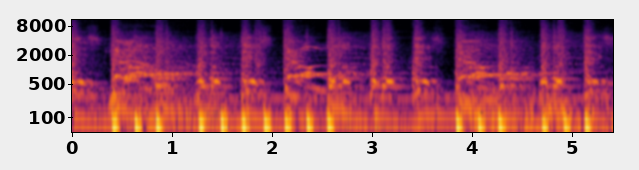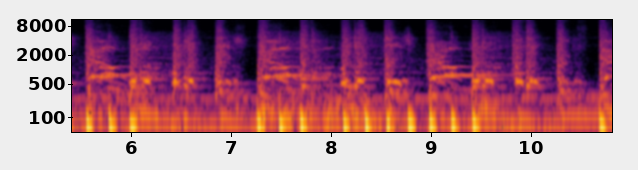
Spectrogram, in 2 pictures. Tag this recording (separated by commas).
Music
